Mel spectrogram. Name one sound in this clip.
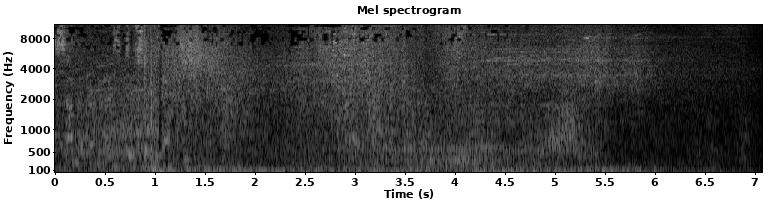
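A large blast booms and rumbles in a game.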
